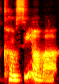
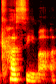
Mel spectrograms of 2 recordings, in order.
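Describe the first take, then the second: First: It is said with full, non-Californian vowels. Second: It is said with lazy Californian vowels.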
